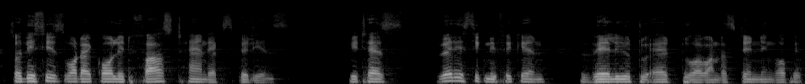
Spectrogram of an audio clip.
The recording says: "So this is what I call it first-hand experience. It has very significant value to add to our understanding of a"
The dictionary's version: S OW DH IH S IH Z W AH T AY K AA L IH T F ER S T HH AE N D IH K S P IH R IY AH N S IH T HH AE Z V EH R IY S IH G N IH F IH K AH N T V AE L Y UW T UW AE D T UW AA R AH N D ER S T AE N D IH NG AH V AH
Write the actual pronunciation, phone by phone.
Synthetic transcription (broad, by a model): S OW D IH S IH Z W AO T AY K AA L IH T F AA S T HH AE N D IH K S P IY R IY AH N S IH T HH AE Z V EH R IY S IH G N IH F IH K AH N T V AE L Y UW T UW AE D T UW AA R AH N D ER S T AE N D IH NG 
